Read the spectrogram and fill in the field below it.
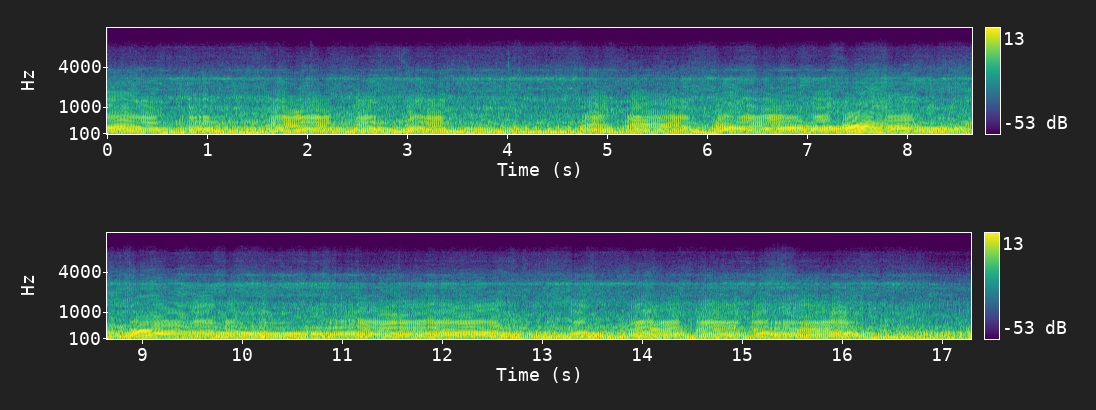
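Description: Another dirt bike engine buzzes a little way ahead.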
